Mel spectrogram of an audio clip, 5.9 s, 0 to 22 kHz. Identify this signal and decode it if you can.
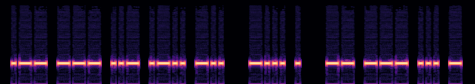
Morse code, heard as a keyed tone, about 25 wpm, 1000 Hz. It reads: WOULD BE MOST
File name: 25wpm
